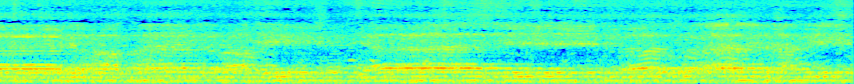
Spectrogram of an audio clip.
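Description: A large group of men chanting Arabic religious recitation together in unison, a steady, sustained group chant.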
